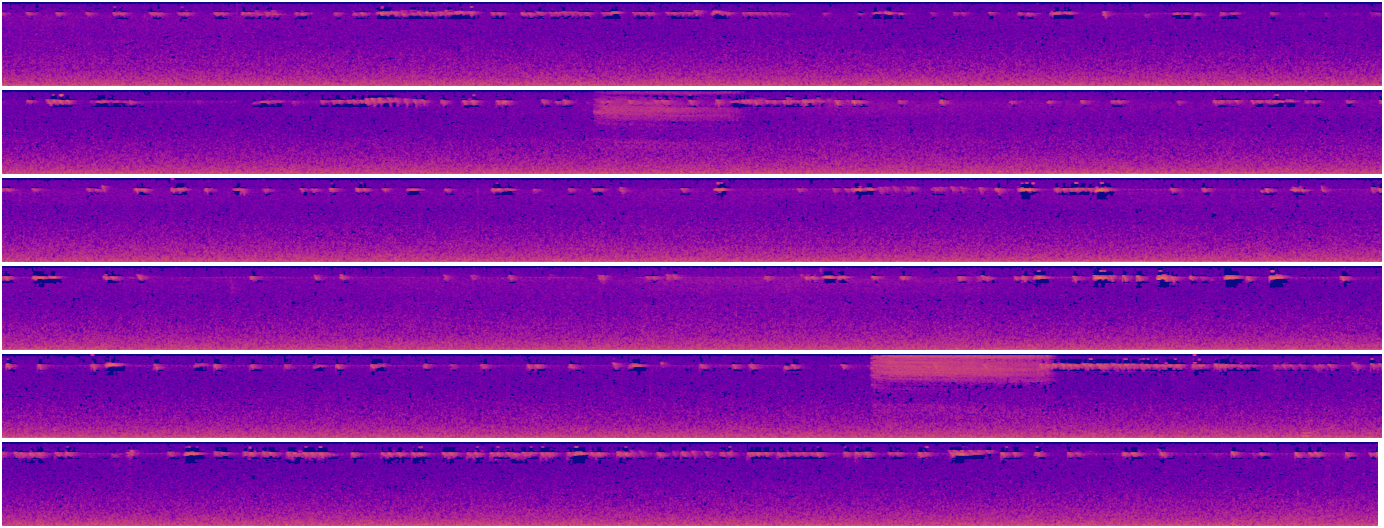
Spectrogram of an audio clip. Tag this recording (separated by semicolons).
forest; field-recording; birds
